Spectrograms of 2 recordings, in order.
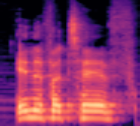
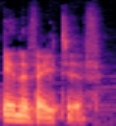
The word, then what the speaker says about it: innovative: use the word privacy this word can be pronounced innovative or innovative in the UK both are acceptable in America again I think it's the latter innovative which is much more common and of course we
